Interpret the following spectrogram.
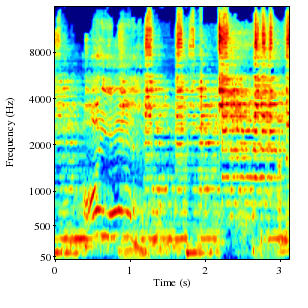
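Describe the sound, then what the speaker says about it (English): A Zenith Royal 2000 portable radio modified for brighter treble plays music with a strong, fairly bright top end and steady full-band sound, close and fairly loud. "And that's the sound of the modification."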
